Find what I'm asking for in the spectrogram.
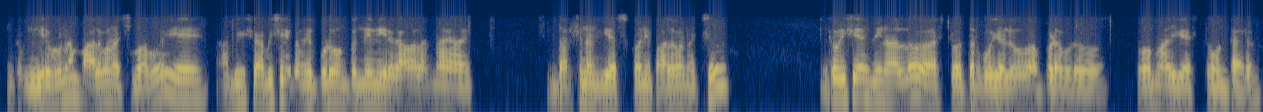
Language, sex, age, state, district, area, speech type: Telugu, male, 18-30, Andhra Pradesh, Sri Satya Sai, urban, conversation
